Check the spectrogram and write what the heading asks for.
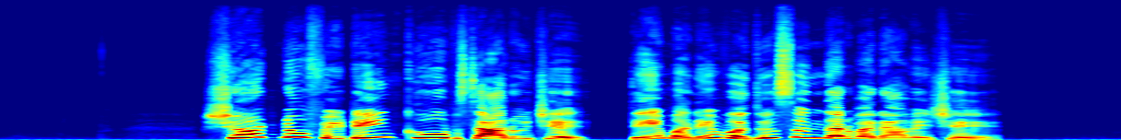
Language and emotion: Gujarati, happy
